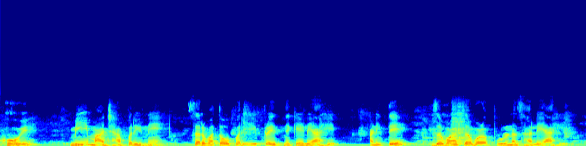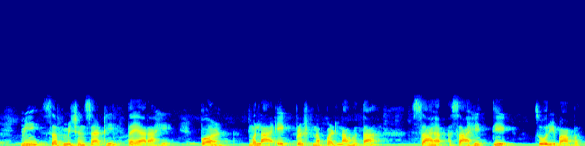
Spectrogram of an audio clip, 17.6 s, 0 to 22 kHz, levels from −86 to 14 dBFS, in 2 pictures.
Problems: none marked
